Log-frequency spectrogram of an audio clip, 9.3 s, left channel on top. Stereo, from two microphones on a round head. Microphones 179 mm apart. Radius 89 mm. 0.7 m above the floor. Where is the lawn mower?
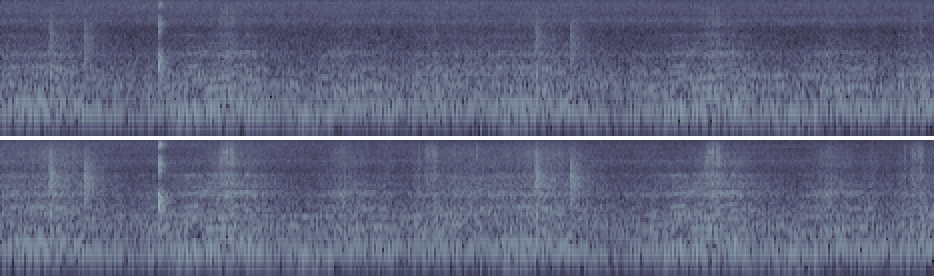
50° right (ahead or behind).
